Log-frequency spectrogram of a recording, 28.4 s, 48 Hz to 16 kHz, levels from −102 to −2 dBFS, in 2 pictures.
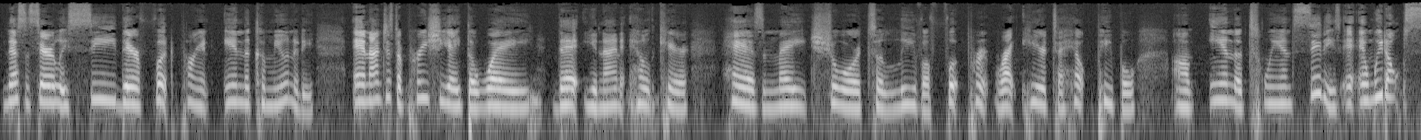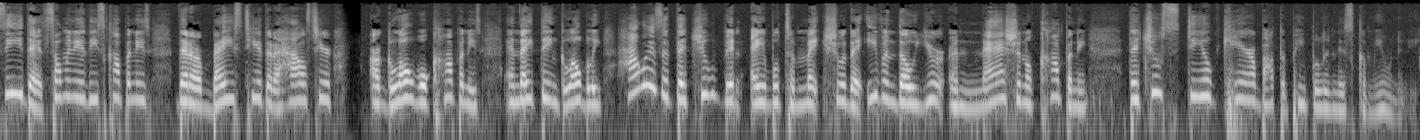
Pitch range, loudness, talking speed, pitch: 195-255 Hz, -25 LUFS, 180 wpm, 225 Hz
